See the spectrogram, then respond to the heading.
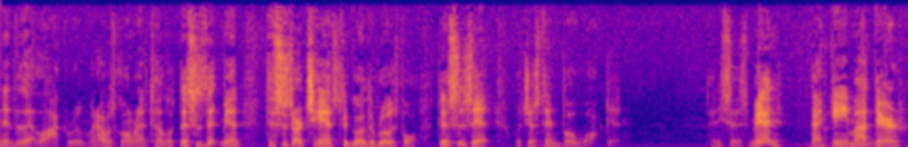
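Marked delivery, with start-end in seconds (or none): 1.8-4.9 retold locker-room rally, loud and higher; rally the team with punchy urgency; fired-up rallying cry. 7.5-9.0 loud, slow address to the men; retold coach's speech.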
